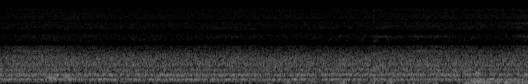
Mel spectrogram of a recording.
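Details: Elgon Buckfast honey bees making orientation flights, not swarming, on Timrarö near Stockholm, Sweden: a dense, steady, low hum of many wings, unbroken and even in loudness throughout.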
